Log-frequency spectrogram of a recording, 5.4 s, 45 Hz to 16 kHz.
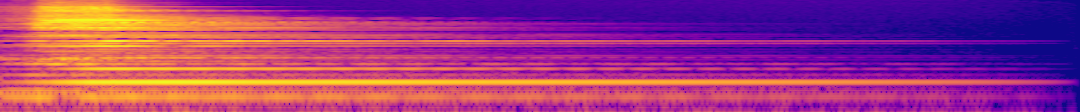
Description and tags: Bowed Mini China 02
Cymbal recorded with Rode NT 5 Mics in the Studio. Editing with REAPER.
one-shot, special, sample, zildjian, groove, bowed, sabian, meinl, metal, china, splash, crash, cymbal, beat, drums, paiste, percussion, sound, cymbals, drum, ride, hit, bell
